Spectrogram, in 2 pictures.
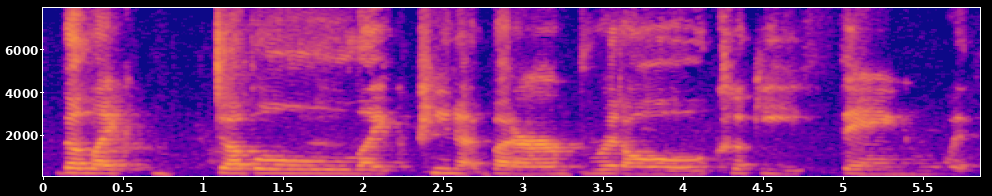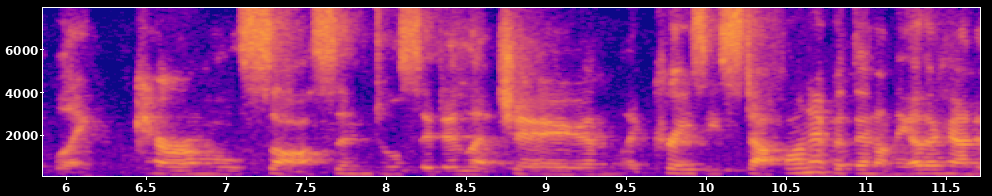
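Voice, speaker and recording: A woman's voice: fairly low pitch, pushed and bright, a little hiss or hum. A young woman chatting casually as she answers questions, playful and giggly, with lots of "like". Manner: playful, giggly, frequent 'like'. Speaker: cast member answering questions. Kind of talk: casual chat. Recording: roomy, echoey room.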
